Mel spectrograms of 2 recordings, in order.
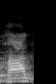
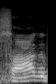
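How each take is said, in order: First: The word begins with an h sound. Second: The word begins with an s sound. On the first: "साग को हाग कहते हैं" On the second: "स की जगह ह इस्तेमाल करते हैं"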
